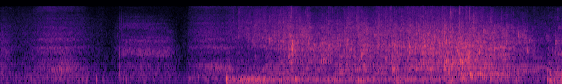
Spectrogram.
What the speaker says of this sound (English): What we want to see happen here is the water instantly gets sucked right down into the bottom pan.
